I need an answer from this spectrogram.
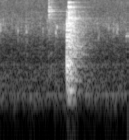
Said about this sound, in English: Now I'm putting a little bit of chicken stock in my pan and I'm going to scrape the bottom and get up all those tasty bits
